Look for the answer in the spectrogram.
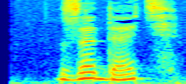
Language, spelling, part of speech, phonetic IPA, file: Russian, задать, verb, [zɐˈdatʲ], Ru-задать.ogg
- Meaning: 1. to set, to assign (an exercise or lesson) 2. to ask (a question) 3. to pose (a problem) 4. to give, to throw (a dinner or banquet) 5. to give, to administer (a punishment)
